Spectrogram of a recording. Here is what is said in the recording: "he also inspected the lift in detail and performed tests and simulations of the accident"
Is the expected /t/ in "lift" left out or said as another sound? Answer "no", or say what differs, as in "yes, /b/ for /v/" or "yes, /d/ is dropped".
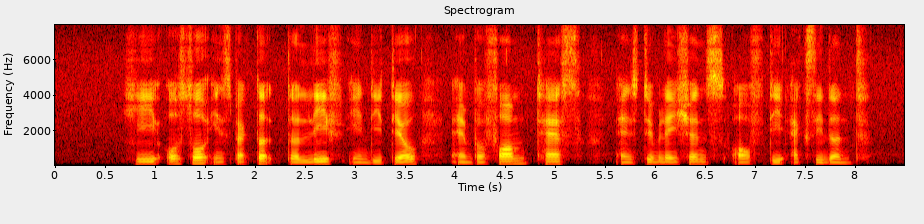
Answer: yes, /t/ is dropped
